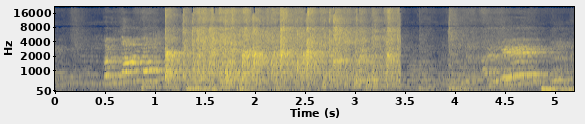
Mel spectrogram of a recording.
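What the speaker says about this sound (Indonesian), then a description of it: "tepuk tangan dong" Children clapping their hands in a classroom during a coding and artificial intelligence lesson, a loud burst of clapping lasting a couple of seconds, with children's voices and a teacher talking before and after.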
